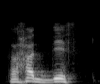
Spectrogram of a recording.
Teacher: Et le sa pour la sortir, c'est fahaddis. Le sa, c'est l'extrémité des dents du haut avec le bout de la langue.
